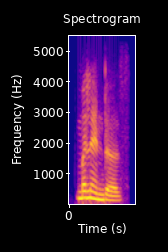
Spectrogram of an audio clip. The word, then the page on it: mallenders: Indian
